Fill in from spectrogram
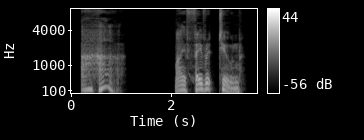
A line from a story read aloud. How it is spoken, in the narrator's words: said Tony Chapel mournfully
